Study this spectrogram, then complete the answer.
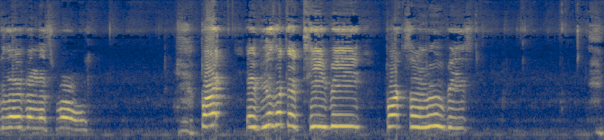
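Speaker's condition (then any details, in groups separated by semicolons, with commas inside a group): Cerebral palsy; from birth; physical therapy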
